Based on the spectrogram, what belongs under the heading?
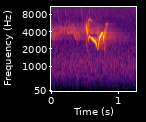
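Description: A Blue-headed vireo gives one sweet, slurred song phrase, about a third of a second long, dipping and then rising, over a steady background hiss.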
